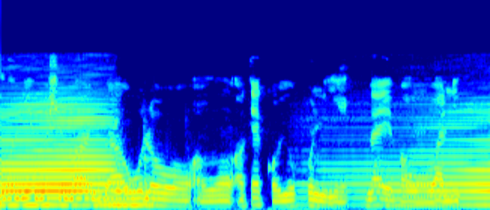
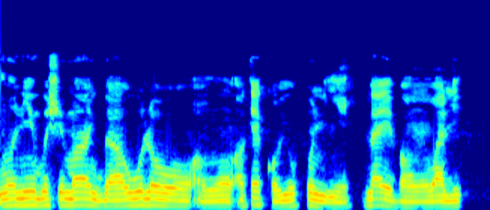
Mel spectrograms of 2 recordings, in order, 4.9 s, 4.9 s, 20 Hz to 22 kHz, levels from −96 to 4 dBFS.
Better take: second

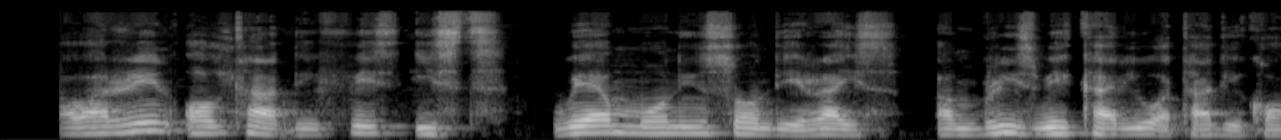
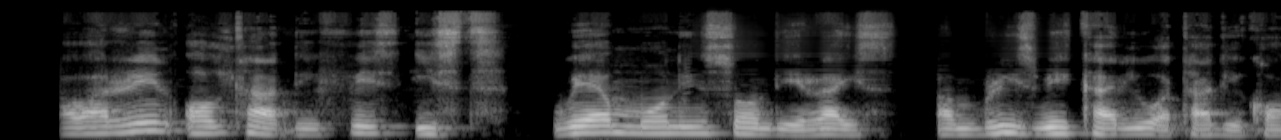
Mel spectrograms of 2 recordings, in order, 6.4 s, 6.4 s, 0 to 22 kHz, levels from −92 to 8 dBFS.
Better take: first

